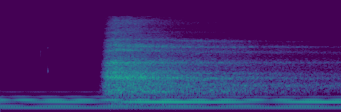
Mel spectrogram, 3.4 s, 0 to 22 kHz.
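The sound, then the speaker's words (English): A slow, deep breath drawn from the belly up into the chest during a relaxation exercise: after a second of near silence over a low steady hum, a soft, airy, breathy rush begins and continues to the end. “So let's take about 5 more breaths like this. So drawing from the belly up into the chest.”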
